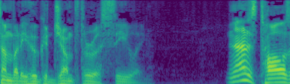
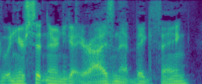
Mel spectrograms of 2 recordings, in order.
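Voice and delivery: ordinary talk, nothing marked

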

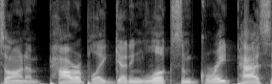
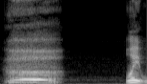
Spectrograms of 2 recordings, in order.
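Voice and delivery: surprised gasp. Real, not acted. Gasps at never seeing The Office.

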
